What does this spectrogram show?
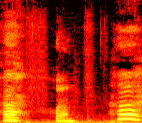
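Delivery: sudden high catch in the breath; real tearful gasps; choking up. Real, not acted. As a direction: caught off guard by tears. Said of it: "I don't know why I'm getting emotional".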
